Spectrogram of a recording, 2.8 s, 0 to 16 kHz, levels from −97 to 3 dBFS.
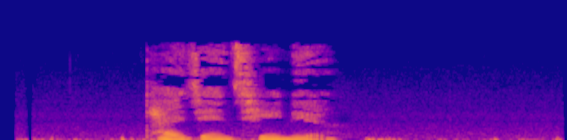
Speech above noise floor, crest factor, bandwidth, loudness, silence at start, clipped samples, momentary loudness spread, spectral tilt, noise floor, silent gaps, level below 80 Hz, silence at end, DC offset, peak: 29 dB; 18 dB; 11.5 kHz; -27 LUFS; 0.1 s; under 0.1%; 22 LU; -4.5 dB/octave; -55 dBFS; none; -58 dBFS; 0 s; under 0.1%; -12 dBFS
